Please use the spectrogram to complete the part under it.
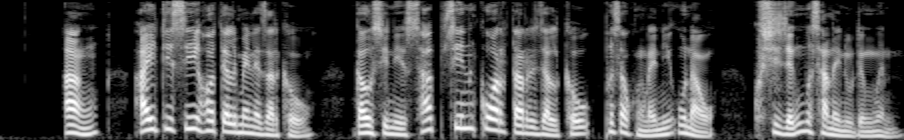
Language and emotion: Bodo, happy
